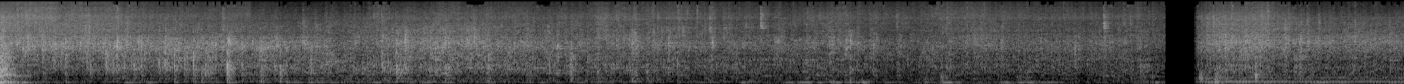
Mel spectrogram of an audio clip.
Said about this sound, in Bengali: কপি আর আলুটাকে আমি একসাথে ভেজে নেব।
